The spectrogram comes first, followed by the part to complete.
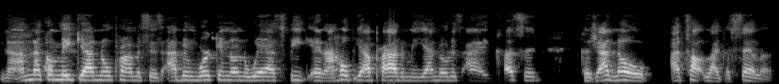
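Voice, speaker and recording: A woman's voice: on the low side, steady tone, fairly quick, slightly rough. A woman hosting a live stream, talking bluntly and emphatically in casual commentary. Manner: blunt, emphatic, laughs along.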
